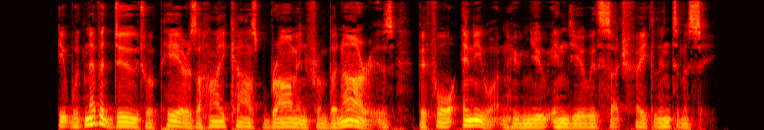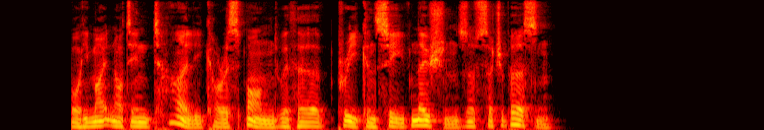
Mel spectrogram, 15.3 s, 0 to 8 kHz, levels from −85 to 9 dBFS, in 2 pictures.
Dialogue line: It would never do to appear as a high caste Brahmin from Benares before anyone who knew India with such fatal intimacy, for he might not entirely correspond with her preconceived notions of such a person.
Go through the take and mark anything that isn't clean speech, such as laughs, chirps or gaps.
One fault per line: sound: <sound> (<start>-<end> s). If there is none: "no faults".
no faults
